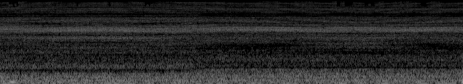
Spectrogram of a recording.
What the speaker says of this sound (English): One way I like to double check is I like to put my white noise, pink noise in mono.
